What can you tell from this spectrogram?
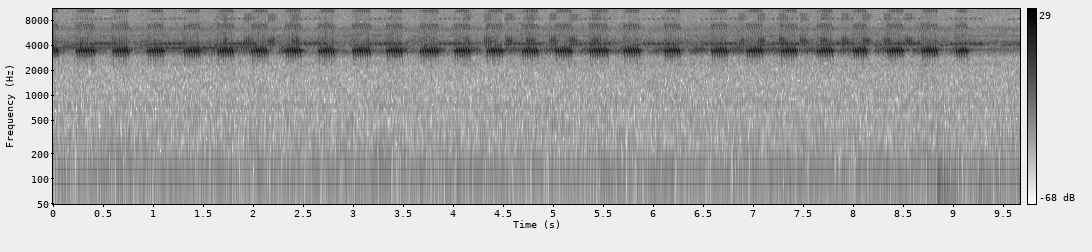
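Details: Grass insects singing on an autumn night in Changnyeong, Korea: high, ringing chirps in a brisk regular pulse about three a second, fading slightly at the end, with a faint steady low hum.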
